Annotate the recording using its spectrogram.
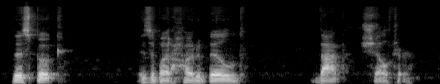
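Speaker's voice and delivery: commanding, authoritative, guru-like reading delivery. Reading a passage from a book aloud, in an authoritative reading voice. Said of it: "Very authoritative, very guru-like".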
